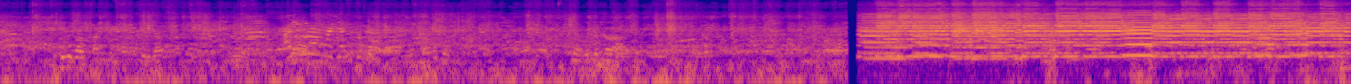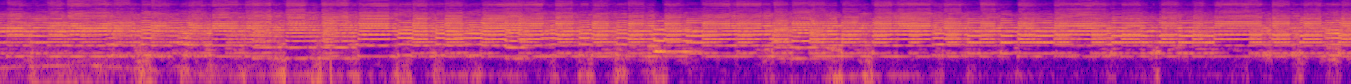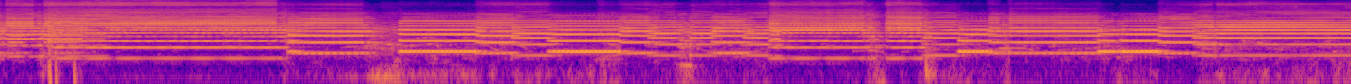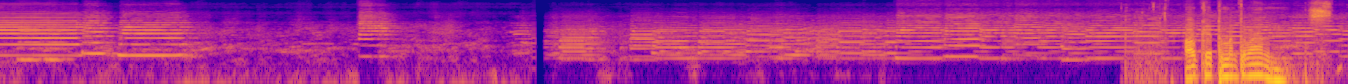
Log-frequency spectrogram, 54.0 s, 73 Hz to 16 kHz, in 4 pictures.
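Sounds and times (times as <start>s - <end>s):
bus horn playing melodic tunes: 8.6s - 42.5s, 46.0s - 52.8s.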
